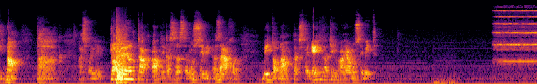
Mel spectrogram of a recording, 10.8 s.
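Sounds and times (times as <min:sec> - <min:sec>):
speech: 0:01.8 - 0:07.6
doorbell ringing: 0:09.8 - 0:10.7.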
